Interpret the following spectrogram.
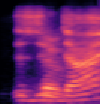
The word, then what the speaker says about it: Zewdie: i'm here with danny uh simmons and zeb zu dai is am i pronounced okay good okay good good i want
